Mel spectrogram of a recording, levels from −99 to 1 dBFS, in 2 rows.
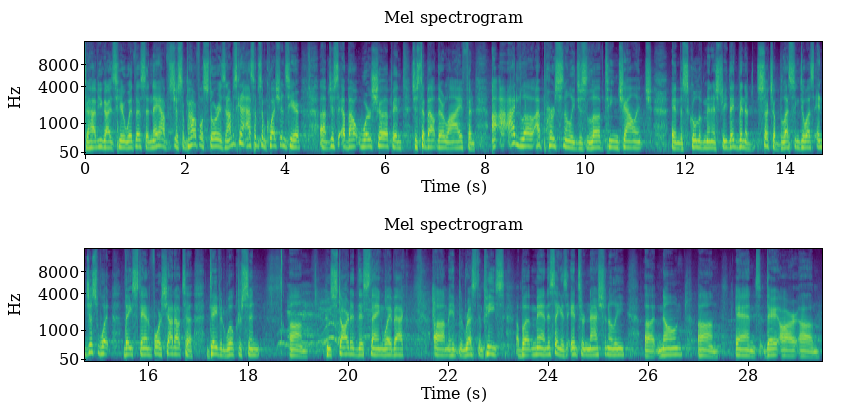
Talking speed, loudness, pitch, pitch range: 185 wpm, -19 LUFS, 165 Hz, 155-180 Hz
